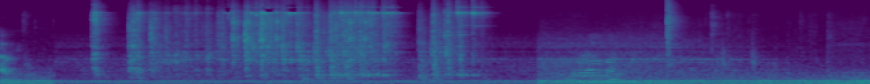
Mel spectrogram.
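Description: Loose silver coins clinking and jingling together as they are handled, a dense clatter from about a second in to about five seconds in.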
